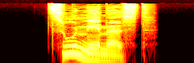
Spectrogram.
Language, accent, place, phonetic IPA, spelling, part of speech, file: German, Germany, Berlin, [ˈt͡suːˌneːməst], zunehmest, verb, De-zunehmest.ogg
- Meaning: second-person singular dependent subjunctive I of zunehmen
